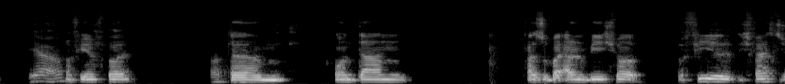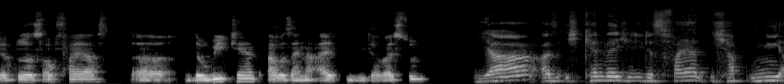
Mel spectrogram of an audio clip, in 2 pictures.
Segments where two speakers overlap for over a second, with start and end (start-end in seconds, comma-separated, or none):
none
